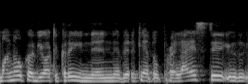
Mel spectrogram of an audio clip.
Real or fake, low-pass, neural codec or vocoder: fake; 7.2 kHz; codec, 16 kHz, 1.1 kbps, Voila-Tokenizer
